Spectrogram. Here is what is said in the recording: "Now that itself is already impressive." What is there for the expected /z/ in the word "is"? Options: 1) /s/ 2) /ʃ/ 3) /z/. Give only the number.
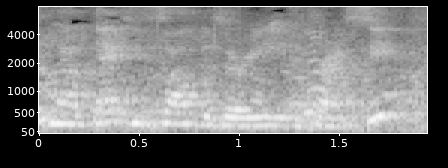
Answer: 3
